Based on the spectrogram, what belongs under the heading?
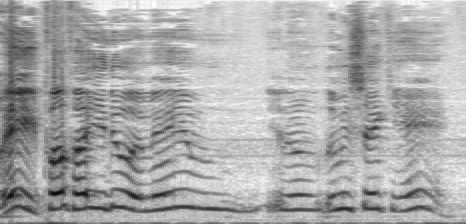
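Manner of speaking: high, loud, overly friendly hello; pushy fan greeting, played up and pitched high; mock eager greeting. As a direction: ham up a starstruck fan rushing over. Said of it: "I wasn't trying to get over there to go".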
